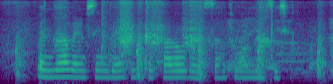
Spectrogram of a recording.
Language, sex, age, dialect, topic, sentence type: Maithili, female, 18-24, Angika, banking, statement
